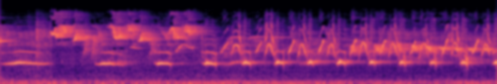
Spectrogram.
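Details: White-rumped shama, a bird stimulated to sing a lot and provoked to fight, tail-flicking; loud varied song opening with low whistles and high rasping bursts, then rapid repeated arched whistled notes, several per second.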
